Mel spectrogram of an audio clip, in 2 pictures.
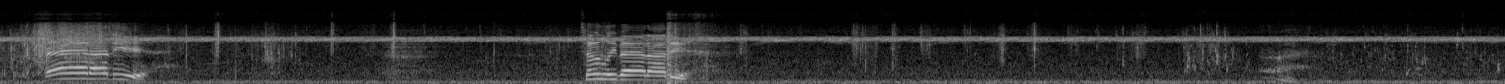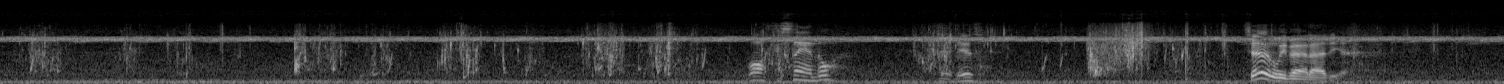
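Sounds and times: water splashing: 0.0s - 4.1s, 11.2s - 23.2s, 24.1s - 27.6s
insects trilling: 0.0s - 30.0s.

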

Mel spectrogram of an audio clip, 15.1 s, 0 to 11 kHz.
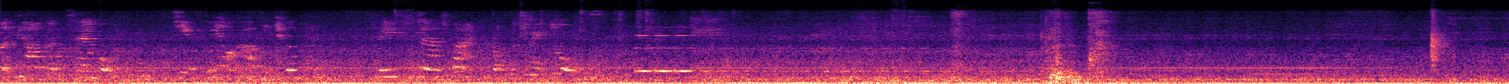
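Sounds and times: train carriage hum: 0.0s - 15.0s
sliding train doors thudding shut: 10.4s - 11.3s.

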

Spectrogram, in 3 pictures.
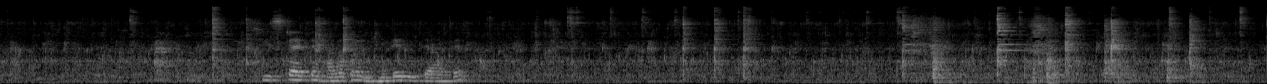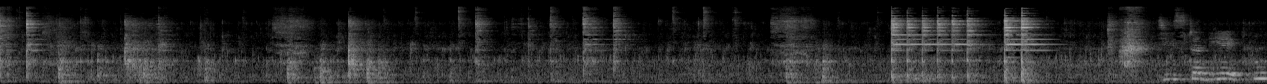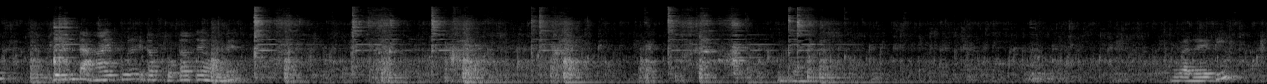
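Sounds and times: spoon stirring and scraping pan: 8.9s - 24.2s, 25.6s - 26.5s, 27.3s - 34.2s.

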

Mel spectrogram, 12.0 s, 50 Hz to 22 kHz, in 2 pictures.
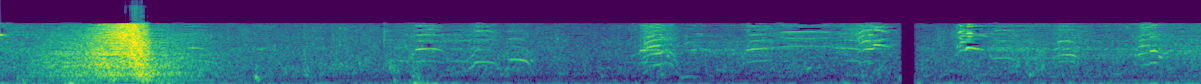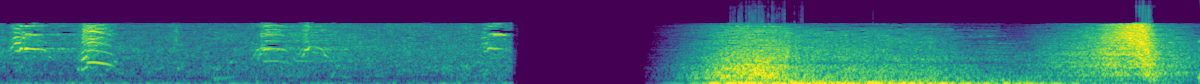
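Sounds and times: background noise wash: 0.0s - 8.5s.

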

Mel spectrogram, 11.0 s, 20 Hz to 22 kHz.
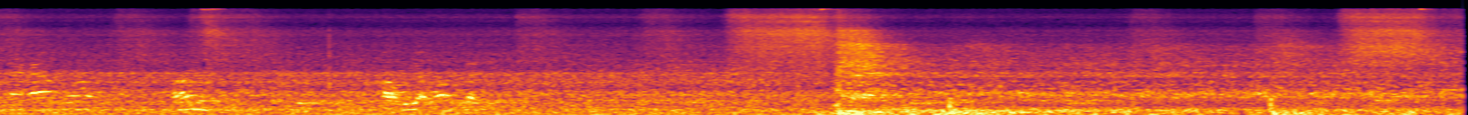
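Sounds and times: laser cutter rumble and hiss: 0.0s - 11.0s.

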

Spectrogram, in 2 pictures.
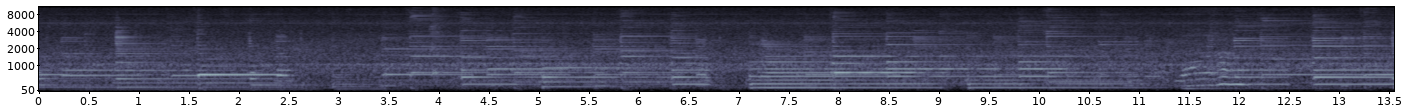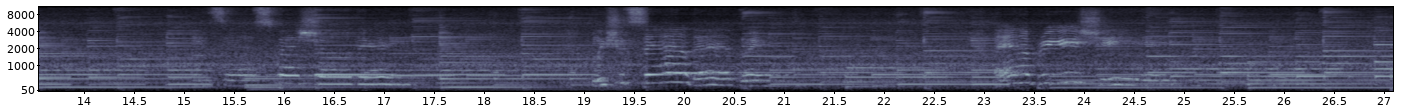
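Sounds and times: acoustic guitar chords: 0.0s - 27.0s
woman singing into microphone: 11.3s - 12.9s, 14.8s - 17.7s, 19.1s - 21.7s, 22.8s - 25.7s.

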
